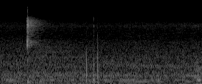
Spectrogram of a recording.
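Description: A small rocker switch clicked once about a quarter second in, followed by a fainter tick about a second in, over a faint low steady hum.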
